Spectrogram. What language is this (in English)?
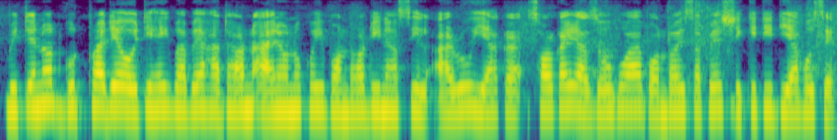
Assamese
